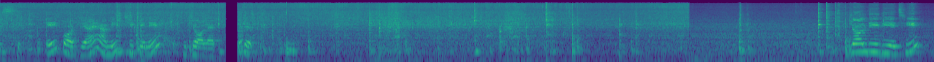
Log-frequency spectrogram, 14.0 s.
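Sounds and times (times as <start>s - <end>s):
metal spatula scraping pot: 0.0s - 8.7s
food sizzling in oil: 0.0s - 10.4s, 12.2s - 13.0s.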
